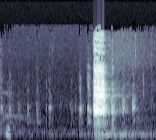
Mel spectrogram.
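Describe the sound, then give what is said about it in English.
A few faint, scattered chicken clucks give way to a single loud, harsh rooster crow that bursts out and trails off quickly. There is no talking. “And whenever there are chickens, there are also roosters.”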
